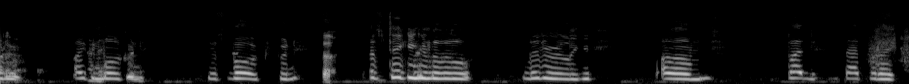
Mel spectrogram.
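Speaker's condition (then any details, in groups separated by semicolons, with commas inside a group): Cerebral palsy; walks, attends walking therapy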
